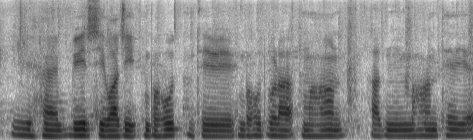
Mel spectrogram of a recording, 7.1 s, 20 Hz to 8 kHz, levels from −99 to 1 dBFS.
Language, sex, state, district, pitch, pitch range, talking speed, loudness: Hindi, male, Bihar, Jamui, 120 Hz, 120-125 Hz, 110 wpm, -17 LUFS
